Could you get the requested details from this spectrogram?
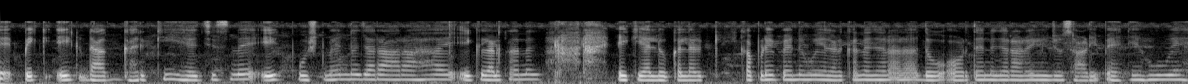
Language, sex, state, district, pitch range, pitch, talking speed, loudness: Hindi, female, Bihar, Gaya, 195-220 Hz, 205 Hz, 215 wpm, -18 LUFS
